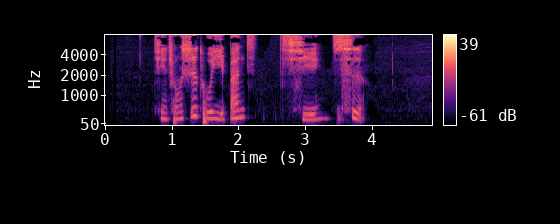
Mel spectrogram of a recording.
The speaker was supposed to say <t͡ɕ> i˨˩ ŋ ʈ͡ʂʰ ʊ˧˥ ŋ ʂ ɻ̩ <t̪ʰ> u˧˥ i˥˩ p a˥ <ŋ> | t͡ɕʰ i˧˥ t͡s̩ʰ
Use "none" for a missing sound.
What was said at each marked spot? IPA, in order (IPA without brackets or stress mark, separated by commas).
t͡ɕʰ, t̪ʰ, n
